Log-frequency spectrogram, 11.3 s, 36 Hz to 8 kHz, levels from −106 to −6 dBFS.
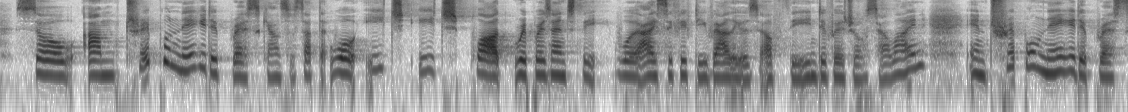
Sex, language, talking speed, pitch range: female, English, 120 wpm, 200-235 Hz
